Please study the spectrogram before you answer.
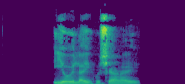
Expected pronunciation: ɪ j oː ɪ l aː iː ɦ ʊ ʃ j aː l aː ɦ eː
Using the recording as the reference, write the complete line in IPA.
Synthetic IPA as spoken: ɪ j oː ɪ l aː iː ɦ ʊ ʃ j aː ɾ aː ɦ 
